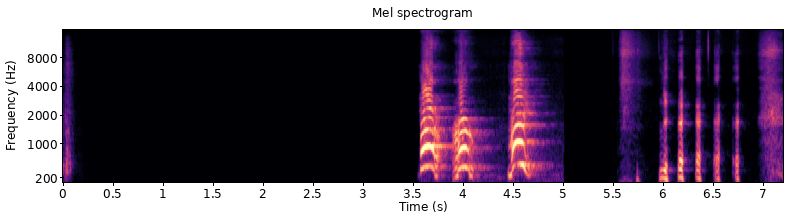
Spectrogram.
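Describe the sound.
After a long silence, a person loudly imitates a dog with three close, throaty barks, followed by a quick string of short, choppy yelps or laugh-like bursts.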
